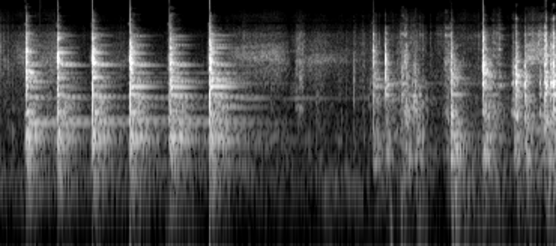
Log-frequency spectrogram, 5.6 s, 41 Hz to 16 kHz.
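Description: A hammer strikes steel on a truck's tie rod and steering knuckle, six ringing metal blows about 0.4 s apart, followed by lighter, irregular taps and clicks near the end.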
